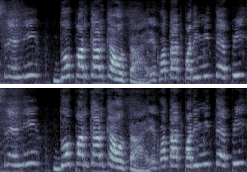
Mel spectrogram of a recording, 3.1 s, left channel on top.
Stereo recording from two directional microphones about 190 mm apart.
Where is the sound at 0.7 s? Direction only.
20° right (ahead or behind).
